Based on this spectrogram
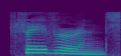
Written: favorance

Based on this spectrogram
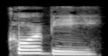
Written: corby

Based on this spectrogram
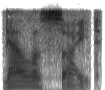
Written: Dallasite

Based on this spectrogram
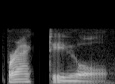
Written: bracteole

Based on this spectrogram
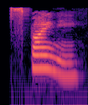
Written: spini

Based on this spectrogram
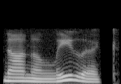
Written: nonallelic

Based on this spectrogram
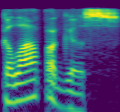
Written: Galapagos Islands

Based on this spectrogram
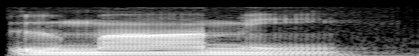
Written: umami

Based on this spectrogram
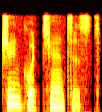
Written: cinquecentist

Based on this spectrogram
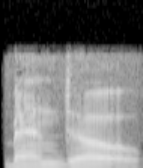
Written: bandeau

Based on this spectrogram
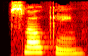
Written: smoking

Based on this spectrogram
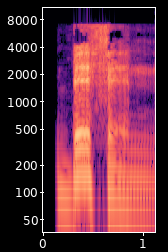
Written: biffin

